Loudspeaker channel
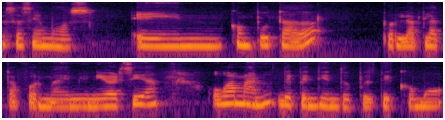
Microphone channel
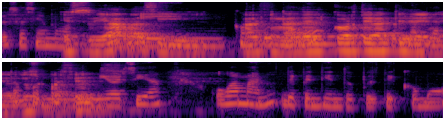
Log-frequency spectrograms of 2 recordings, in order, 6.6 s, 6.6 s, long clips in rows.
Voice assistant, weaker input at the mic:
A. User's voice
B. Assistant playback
B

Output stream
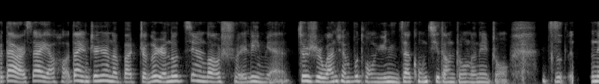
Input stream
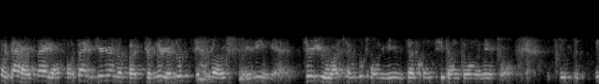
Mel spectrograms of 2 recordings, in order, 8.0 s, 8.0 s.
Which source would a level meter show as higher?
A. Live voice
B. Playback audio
B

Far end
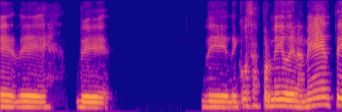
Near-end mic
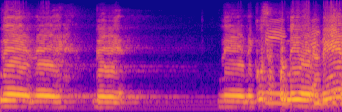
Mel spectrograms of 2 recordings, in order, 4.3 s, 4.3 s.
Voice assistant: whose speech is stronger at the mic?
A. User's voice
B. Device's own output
B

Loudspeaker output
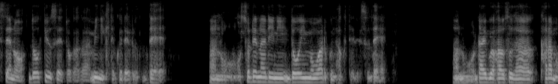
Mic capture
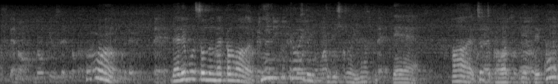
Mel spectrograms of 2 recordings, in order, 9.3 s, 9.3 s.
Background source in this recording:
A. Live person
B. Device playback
B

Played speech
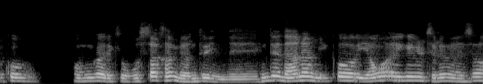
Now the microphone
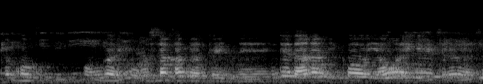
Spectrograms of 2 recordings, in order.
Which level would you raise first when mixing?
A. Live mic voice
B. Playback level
A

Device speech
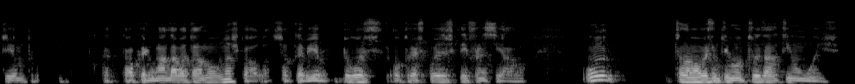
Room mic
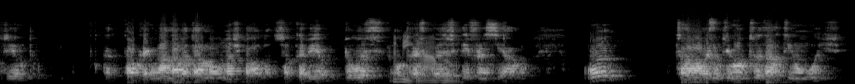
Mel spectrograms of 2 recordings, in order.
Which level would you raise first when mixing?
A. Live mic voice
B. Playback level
A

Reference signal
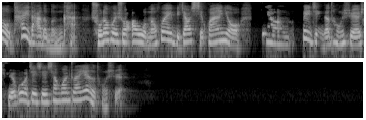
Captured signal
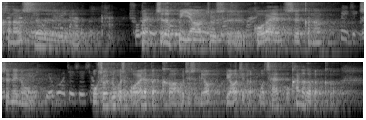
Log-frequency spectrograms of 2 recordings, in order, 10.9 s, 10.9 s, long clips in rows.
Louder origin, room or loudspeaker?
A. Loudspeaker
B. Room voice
B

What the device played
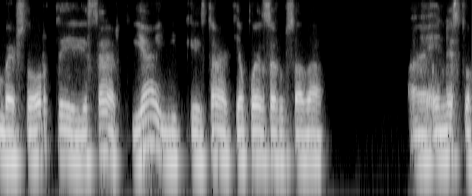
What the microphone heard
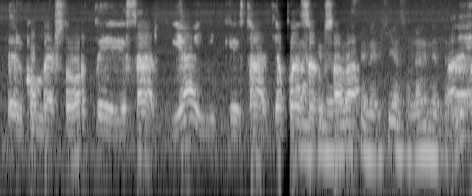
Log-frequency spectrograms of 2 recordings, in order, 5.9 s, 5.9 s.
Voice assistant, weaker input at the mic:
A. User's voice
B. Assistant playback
A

